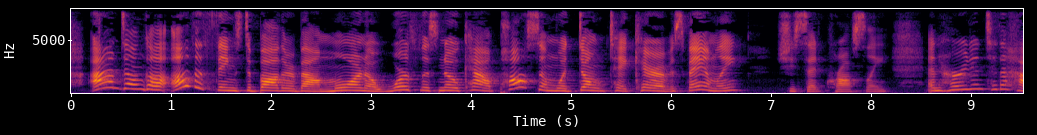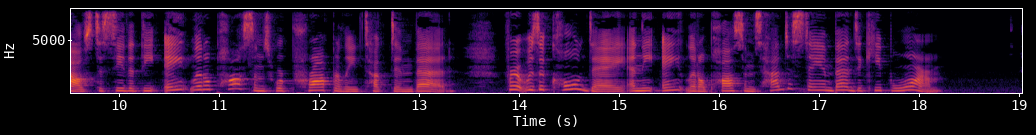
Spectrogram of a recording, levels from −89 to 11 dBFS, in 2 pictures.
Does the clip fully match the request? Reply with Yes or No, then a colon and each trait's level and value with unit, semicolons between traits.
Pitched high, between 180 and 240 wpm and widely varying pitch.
Yes: very high, 255 Hz; average, 185 wpm; wide, 6.5 semitones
